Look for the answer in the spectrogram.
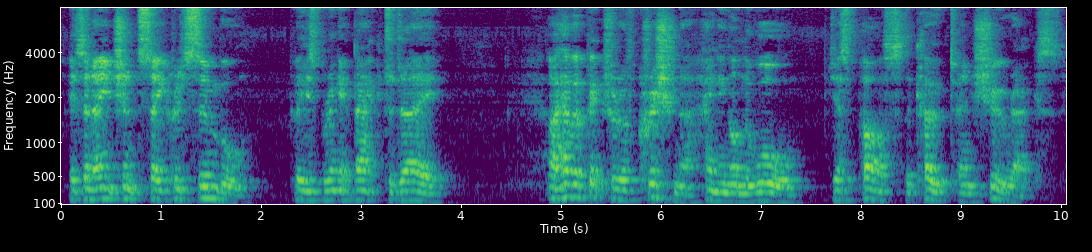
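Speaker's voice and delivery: projected verse, line by line with pauses; rhyming poem recitation. Acted. Poet reads a rhyming poem about an ancient symbol, recited. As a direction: declaim the title, then recite in measured lines.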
